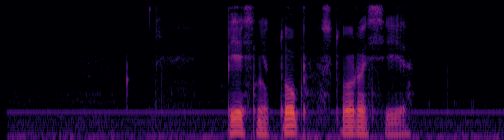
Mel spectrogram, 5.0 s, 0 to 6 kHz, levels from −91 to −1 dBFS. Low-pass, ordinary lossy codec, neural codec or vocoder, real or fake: 5.4 kHz; none; none; real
